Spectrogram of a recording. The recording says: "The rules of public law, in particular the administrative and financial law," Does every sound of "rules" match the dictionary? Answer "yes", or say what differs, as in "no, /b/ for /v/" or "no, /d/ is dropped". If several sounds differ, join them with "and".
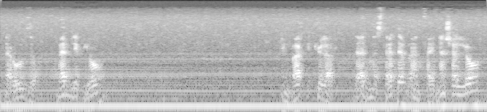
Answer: no, /l/ is dropped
